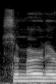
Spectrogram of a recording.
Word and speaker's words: Smyrna: Smyrna, right.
